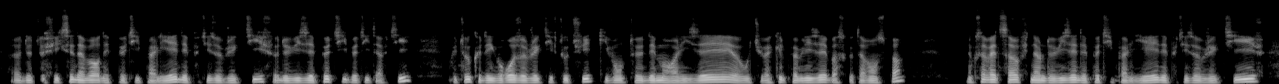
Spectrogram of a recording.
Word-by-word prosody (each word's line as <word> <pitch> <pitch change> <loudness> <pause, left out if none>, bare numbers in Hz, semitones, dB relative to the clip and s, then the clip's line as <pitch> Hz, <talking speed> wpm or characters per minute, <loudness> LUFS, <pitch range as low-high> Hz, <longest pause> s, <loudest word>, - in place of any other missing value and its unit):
heu, 95 - -2
de 95 - -1
te - - -9
fixer 100 +3 -2
d'abord 100 -1 +3
des 90 -2 -3
petits - - -6
paliers, 90 +7 +2
des 100 -3 +2
petits 95 +1 -5
objectifs, 95 +7 -2
de 95 -1 +1
viser 95 +1 +2
petit, 120 -2 -1
petit 100 -3 -4
à - - -4
petit, 145 - -1 0.4
plutôt 115 +2 -1
que 105 - -4
des 95 0 +3
gros 95 +2 +3
objectifs, 95 +1 0
tout - - -2
de - - -16
suite, 130 +2 0
qui - - -8
vont 95 +1 0
te 95 - -5
démoraliser, 95 +4 +3
heu, 100 - +2
ou 90 0 -2
tu 85 - -10
vas 85 - -3
culpabiliser 95 +1 +1
parce 95 0 -5
que - - -9
tu - - -5
avances 90 -1 -1
pas. 145 +5 -1 0.7
Donc, - - -7
ça 115 - +1
va 110 - +5
être 110 - 0
ça, 110 - +3
au - - +1
final, 100 -1 +1
de 95 - 0
viser 95 +3 +3
des 95 -2 +1
petits - - -6
paliers, 90 +4 +1
des 100 - +2
petits 95 +1 -7
objectifs, 95 - +1
95 Hz, 255 wpm, -23 LUFS, 90-105 Hz, 0.7 s, va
